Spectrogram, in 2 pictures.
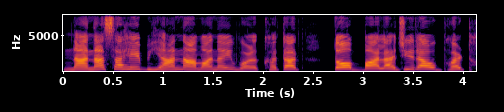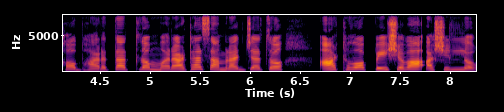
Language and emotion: Goan Konkani, neutral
